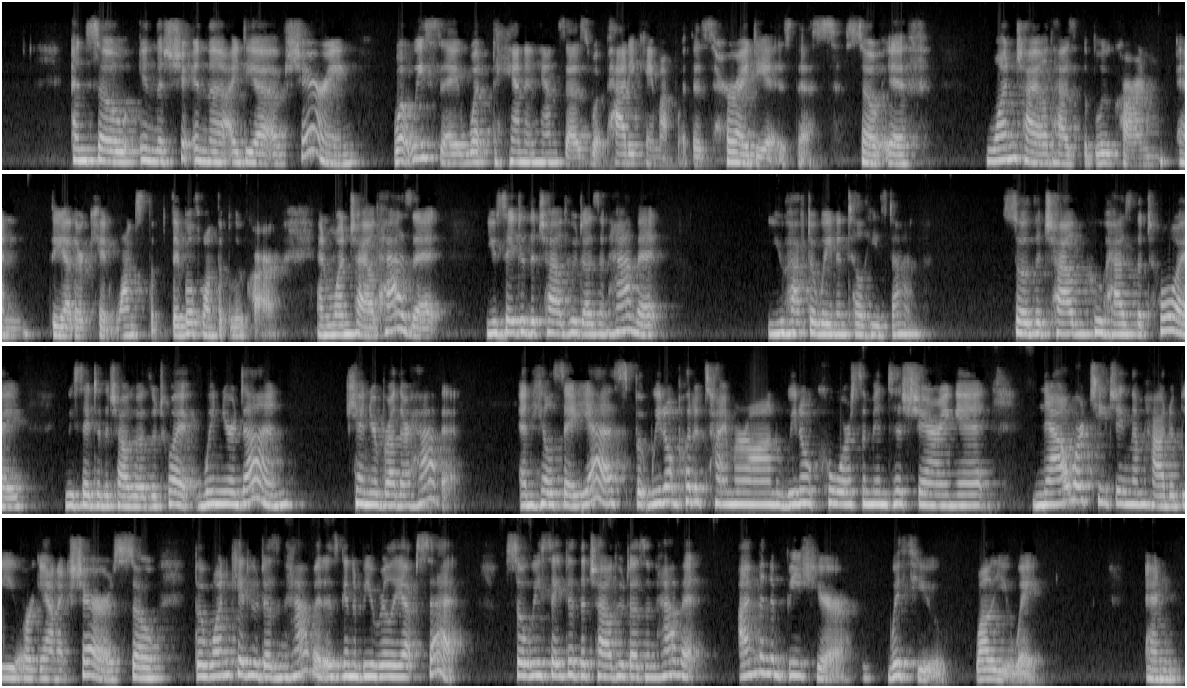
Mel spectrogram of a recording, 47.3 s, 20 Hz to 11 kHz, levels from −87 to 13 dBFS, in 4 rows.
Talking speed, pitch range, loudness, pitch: 195 wpm, 190-230 Hz, -16 LUFS, 210 Hz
